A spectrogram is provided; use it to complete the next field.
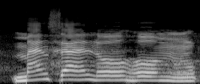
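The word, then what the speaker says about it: مثلهم: Jadi mengucapkan izhar syafawi itu harus jelas. matsaluhum kamatsalilladuqodaro. Jadi enggak boleh matsaluhum kamalil. Kalau ada penekanan dan dengung seperti itu dalam pengucapan izhar syafawi, maka itu salah.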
